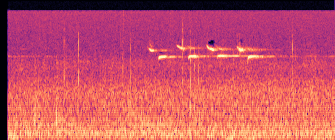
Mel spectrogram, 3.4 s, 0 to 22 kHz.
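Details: Great tit (Parus major) monotonous song in Helsinki, Finland, February 2016: a simple core element repeated 4-5 times, thin, high whistled notes alternating between two pitches, bird unseen, against steady low traffic rumble.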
